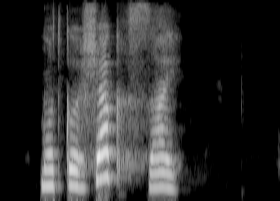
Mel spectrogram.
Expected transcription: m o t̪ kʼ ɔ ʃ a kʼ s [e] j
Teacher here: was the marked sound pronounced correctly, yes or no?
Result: no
